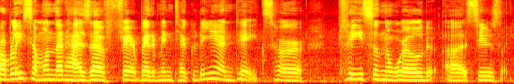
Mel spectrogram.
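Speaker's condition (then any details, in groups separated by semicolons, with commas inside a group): Spinocerebellar ataxia type 2, SCA2; tongue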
